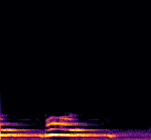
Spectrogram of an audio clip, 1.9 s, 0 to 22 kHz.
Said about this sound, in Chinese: 它一共只喵喵了2次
